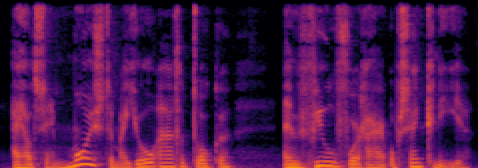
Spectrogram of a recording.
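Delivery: plain reading voice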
